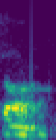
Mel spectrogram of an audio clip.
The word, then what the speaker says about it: Lashawan: So it's pronounced Lashawan.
